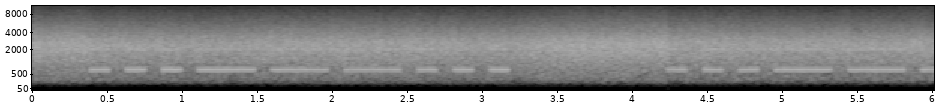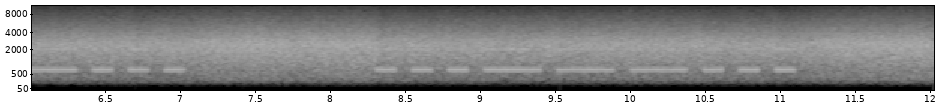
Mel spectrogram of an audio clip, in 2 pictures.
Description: Morse code, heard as a keyed tone, hand-sent with a paddle, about 10 wpm, 690 Hz, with radio static. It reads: <SOS> <SOS> <SOS>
